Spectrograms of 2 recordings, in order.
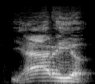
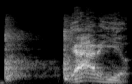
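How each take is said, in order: First: You outta here, shouted like an umpire; loud mock ejection. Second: You outta here, said slowly; a slow playful kiss-off; mock banishing. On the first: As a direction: throw them out loud and playful. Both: Banishing a blabbing viewer.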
